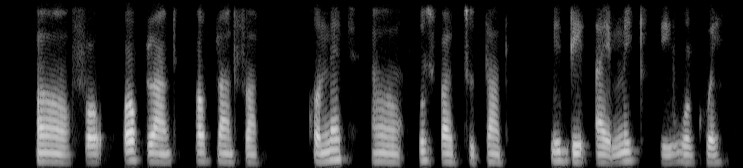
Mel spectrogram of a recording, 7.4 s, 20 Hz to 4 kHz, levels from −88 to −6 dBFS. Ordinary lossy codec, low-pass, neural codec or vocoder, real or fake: Opus, 32 kbps; 3.6 kHz; codec, 24 kHz, 1.2 kbps, DualCodec; fake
